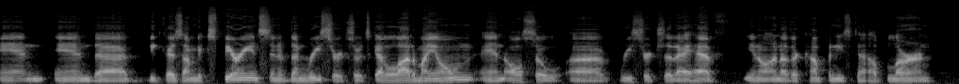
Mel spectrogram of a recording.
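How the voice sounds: A man's low-pitched voice, bright and sharp in tone, with little pitch movement and few pauses. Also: moderate pace.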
